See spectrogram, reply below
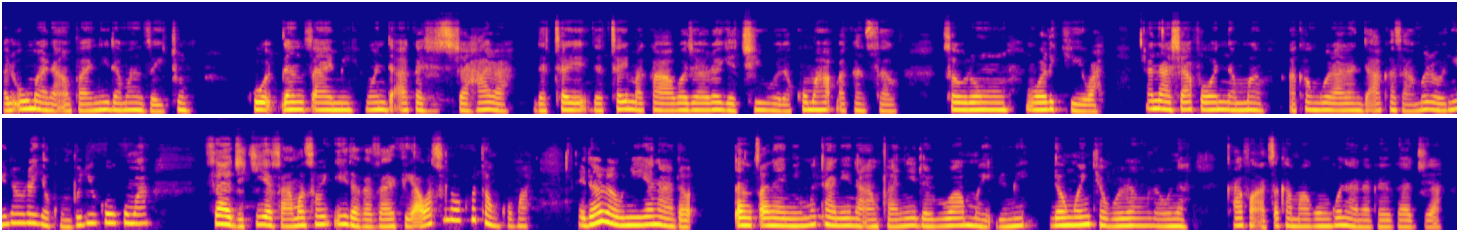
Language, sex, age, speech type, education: Hausa, female, 46-60, spontaneous, primary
